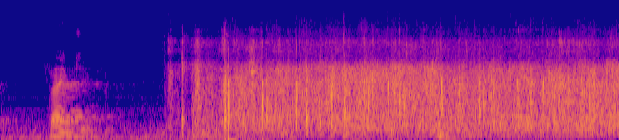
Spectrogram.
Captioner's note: audience applauds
